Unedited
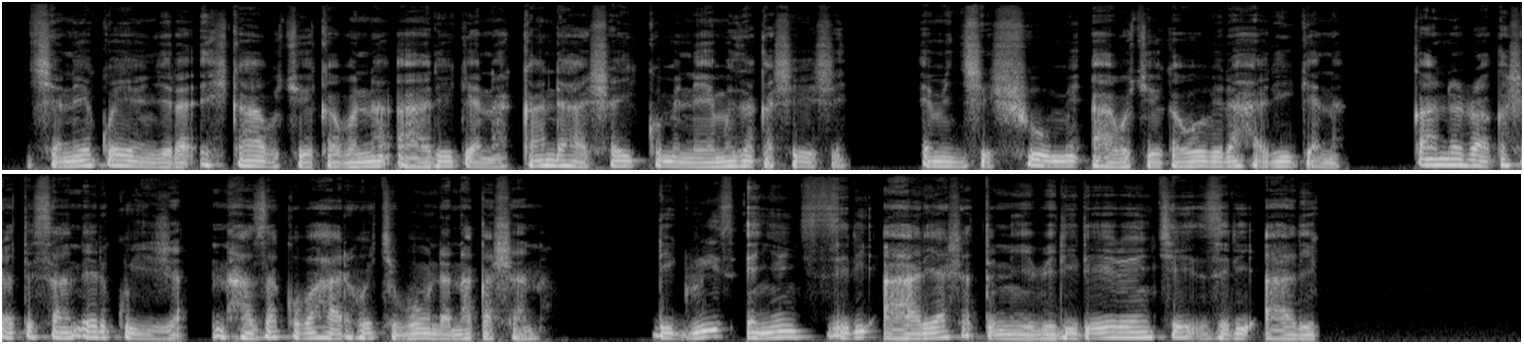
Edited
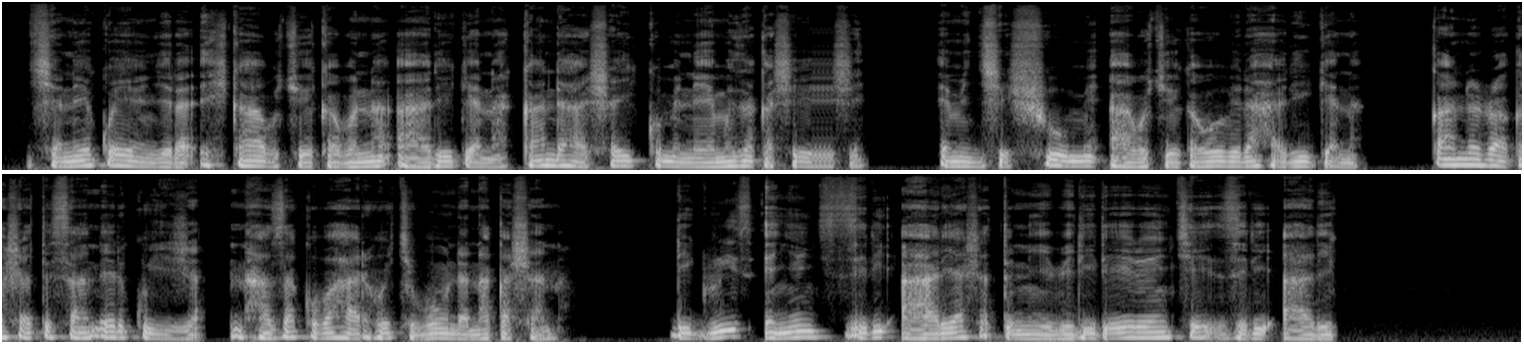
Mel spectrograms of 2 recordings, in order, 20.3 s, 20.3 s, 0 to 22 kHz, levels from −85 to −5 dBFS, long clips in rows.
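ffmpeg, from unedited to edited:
-filter_complex "[0:a]asplit=5[a][b][c][d][e];[a]atrim=end=5.432[f];[b]atrim=start=5.398:end=5.432[g];[c]atrim=start=5.398:end=5.432[h];[d]atrim=start=5.398:end=5.432[i];[e]atrim=start=5.398[j];[f][g]acrossfade=d=0.004:c1=hsin:c2=hsin[k];[k][h]acrossfade=d=0.004:c1=hsin:c2=hsin[l];[l][i]acrossfade=d=0.004:c1=hsin:c2=hsin[m];[m][j]acrossfade=d=0.004:c1=hsin:c2=hsin"

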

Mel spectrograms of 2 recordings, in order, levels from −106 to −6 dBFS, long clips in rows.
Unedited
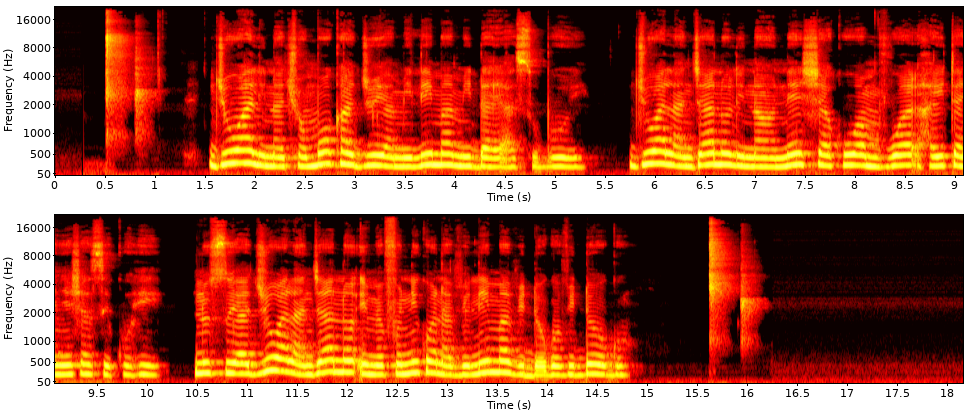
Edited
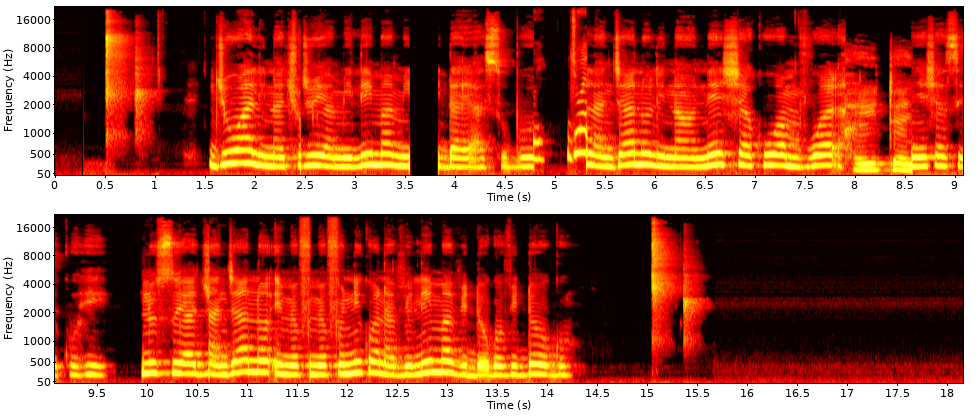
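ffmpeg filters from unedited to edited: -filter_complex "[0:a]asplit=9[a][b][c][d][e][f][g][h][i];[a]atrim=end=2.452[j];[b]atrim=start=3.048:end=4.14,asetpts=PTS-STARTPTS,afade=t=out:st=1.088:d=0.004:c=hsin,apad=pad_dur=0.29[k];[c]atrim=start=4.14:end=5.094,asetpts=PTS-STARTPTS,afade=t=in:d=0.004:c=hsin[l];[d]atrim=start=5.09:end=6.11,asetpts=PTS-STARTPTS,asetrate=84231,aresample=44100[m];[e]atrim=start=6.106:end=8.694[n];[f]atrim=start=8.69:end=9.1,asetpts=PTS-STARTPTS,asetrate=26901,aresample=44100[o];[g]atrim=start=9.096:end=11.152[p];[h]atrim=start=11.468:end=12.482[q];[i]atrim=start=12.198[r];[k][l]concat=n=2:v=0:a=1[s];[j][s]acrossfade=d=0.004:c1=hsin:c2=hsin[t];[t][m]acrossfade=d=0.004:c1=hsin:c2=hsin[u];[u][n]acrossfade=d=0.004:c1=hsin:c2=hsin[v];[v][o]acrossfade=d=0.004:c1=hsin:c2=hsin[w];[w][p]acrossfade=d=0.004:c1=hsin:c2=hsin[x];[x][q]acrossfade=d=0.004:c1=hsin:c2=hsin[y];[y][r]acrossfade=d=0.004:c1=hsin:c2=hsin"

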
